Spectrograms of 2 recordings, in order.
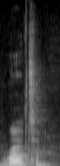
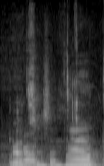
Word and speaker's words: Routson: How do you say her last name? Routson. Routson. Yeah.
